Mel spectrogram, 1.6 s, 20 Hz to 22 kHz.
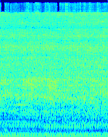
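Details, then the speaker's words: High-compression B20 swapped in for blown B18, aftermarket motor mounts, AC removed, first start after install: smooth, even idle with steady low beat, no ticking or stumbles; idle perfect, normal. "make sure the engine turned on and as you guys can see it's super smooth idle was perfect we're just waiting on that list"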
